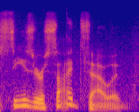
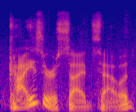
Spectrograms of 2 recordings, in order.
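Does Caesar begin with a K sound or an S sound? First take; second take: S sound; K sound. First: Caesar begins with a soft S sound. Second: Caesar begins with a hard K sound. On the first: "the English pronunciation" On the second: "old Latin has the hard C"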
